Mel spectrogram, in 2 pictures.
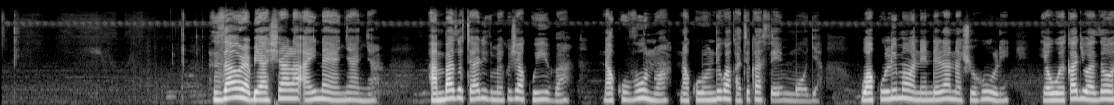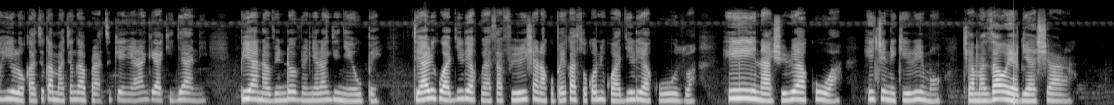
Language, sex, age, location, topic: Swahili, male, 25-35, Dar es Salaam, agriculture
